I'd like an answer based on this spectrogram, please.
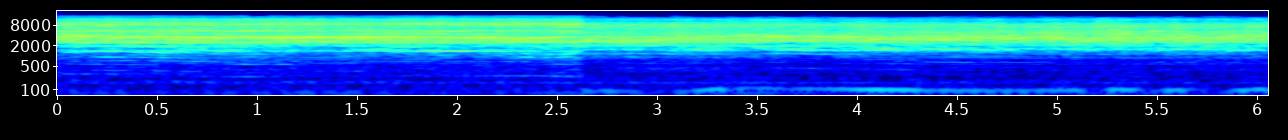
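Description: A small handheld power tool's motor running steadily, taking apart the shipping crate of a skid-steer hydraulic hammer attachment.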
